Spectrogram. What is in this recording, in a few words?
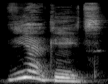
how are you, alsatian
